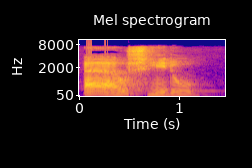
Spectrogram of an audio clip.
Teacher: وفي أأشهد الأولى مفتوحة والثانية مضمومة، فنسهل الثانية بين الهمزة المحققة والواو وندخل بينهما ألف الفصل فتصبح أأشهد.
